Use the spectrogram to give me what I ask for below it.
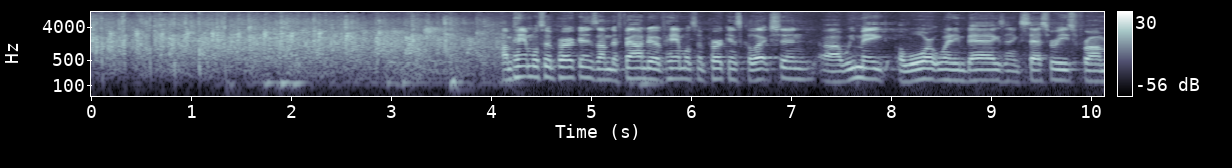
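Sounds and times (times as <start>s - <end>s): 
audience applause: 0.0s - 4.4s
speech: 4.1s - 10.1s.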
